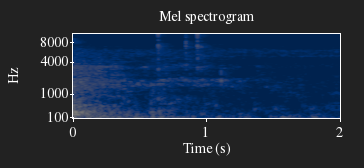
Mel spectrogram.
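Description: A few faint clicks of a computer mouse and keyboard being used to copy and paste components.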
